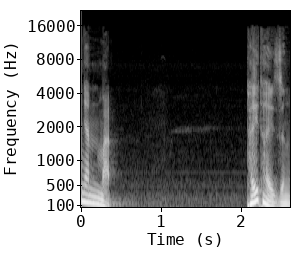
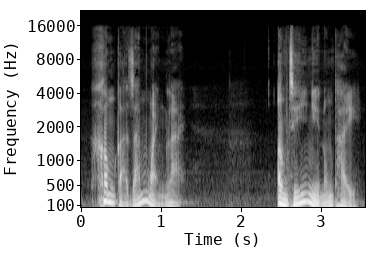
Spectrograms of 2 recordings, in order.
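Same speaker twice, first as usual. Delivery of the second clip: ordinary delivery, nothing marked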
